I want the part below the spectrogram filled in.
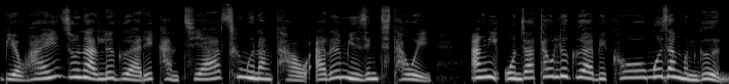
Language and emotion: Bodo, surprised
